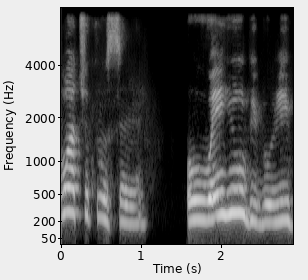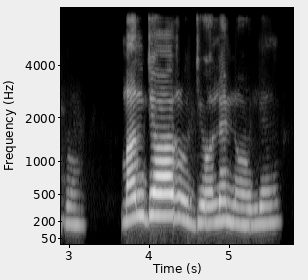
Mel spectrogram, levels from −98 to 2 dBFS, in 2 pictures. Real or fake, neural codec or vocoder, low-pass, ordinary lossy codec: fake; codec, 16 kHz, 4 kbps, X-Codec, HuBERT features, trained on general audio; 7.2 kHz; none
